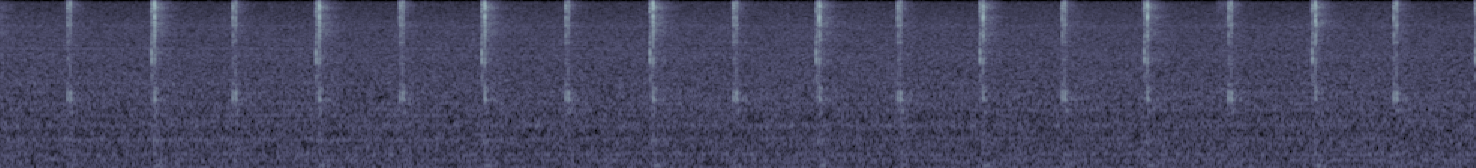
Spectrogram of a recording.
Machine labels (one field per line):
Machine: valve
